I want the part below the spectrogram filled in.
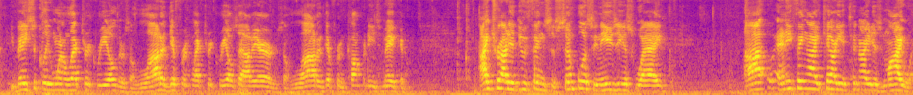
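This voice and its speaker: Against audible room echo, a man talks at a moderate pace in a high pitch with ordinary pitch variation. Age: 60s. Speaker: retired charter boat captain. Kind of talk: club talk. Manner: casual. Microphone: no microphone.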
